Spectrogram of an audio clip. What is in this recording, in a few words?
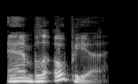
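"amblyopia", English, British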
